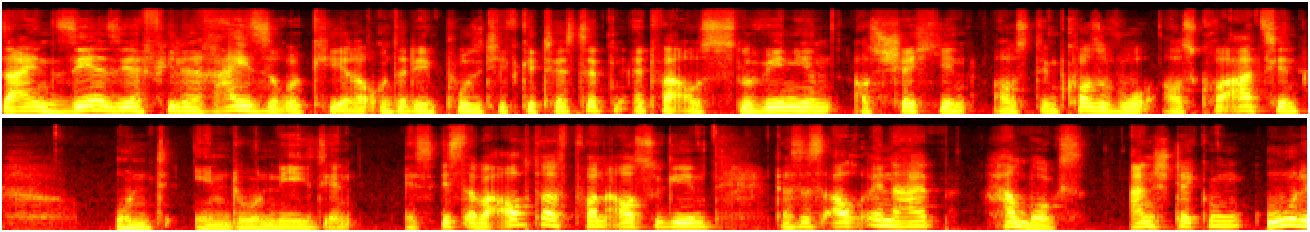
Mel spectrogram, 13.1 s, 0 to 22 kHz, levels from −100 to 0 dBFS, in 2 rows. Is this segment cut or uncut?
uncut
